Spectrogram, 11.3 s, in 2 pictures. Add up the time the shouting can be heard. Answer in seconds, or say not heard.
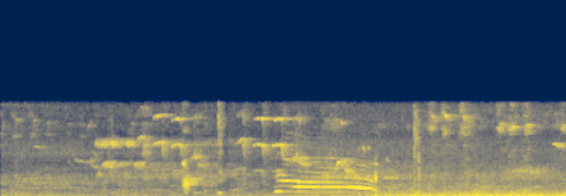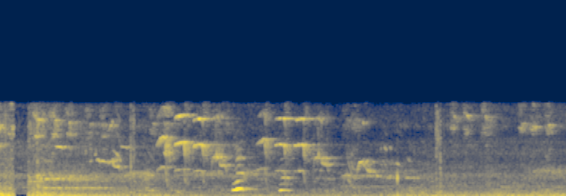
2 s.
